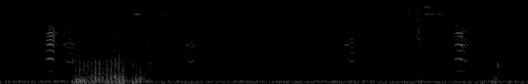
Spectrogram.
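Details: Hand-fed pet zebra finch (Taeniopygia guttata) chicks in a cage, hungry and begging for food: short, high, buzzy begging squeaks in bursts of two to four notes, with a broad rustling noise near the start.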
